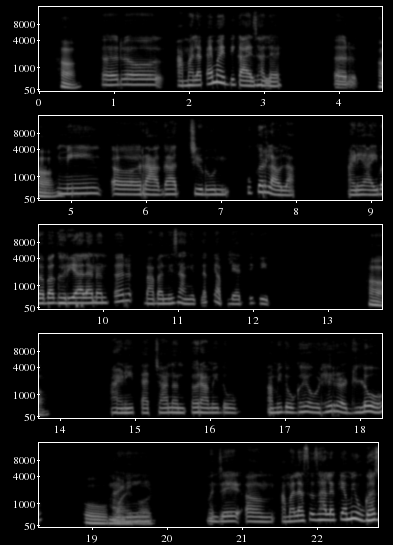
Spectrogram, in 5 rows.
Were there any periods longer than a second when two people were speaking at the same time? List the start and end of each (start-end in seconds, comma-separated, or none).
none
